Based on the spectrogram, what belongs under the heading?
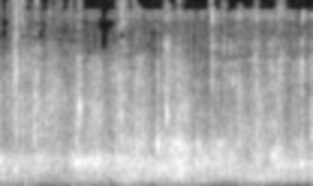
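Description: An audience at a church service claps steadily for the pastor, a dense wash of many hands with no distinct individual claps, holding an even, moderately loud level for a couple of seconds without any voices.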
